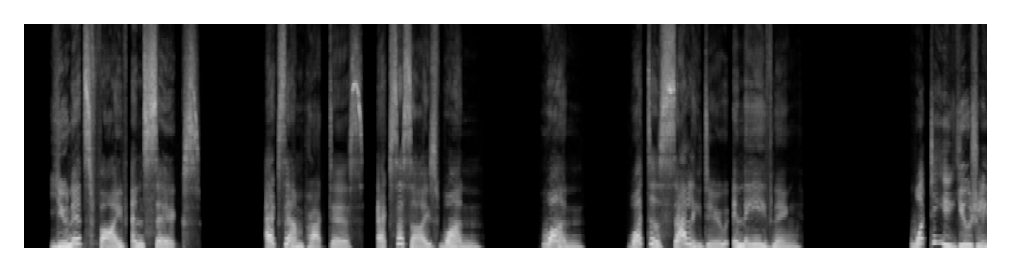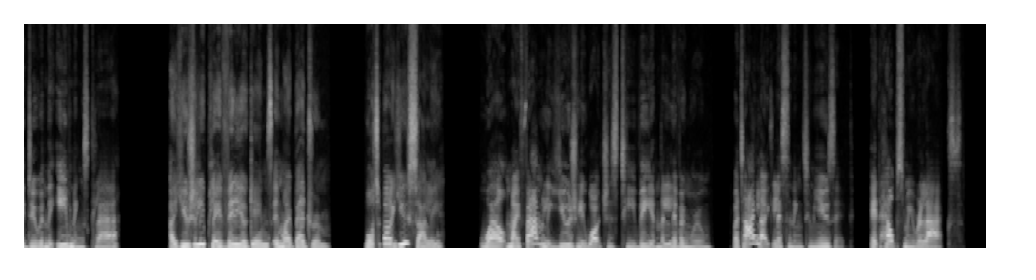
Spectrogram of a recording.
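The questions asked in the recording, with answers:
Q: What does Sally do in the evening?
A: She listens to music.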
